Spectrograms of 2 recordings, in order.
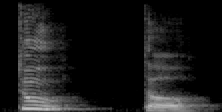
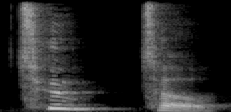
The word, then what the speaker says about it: tutto: Du, tu, tutto, not tutto.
